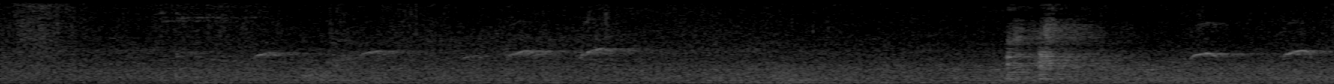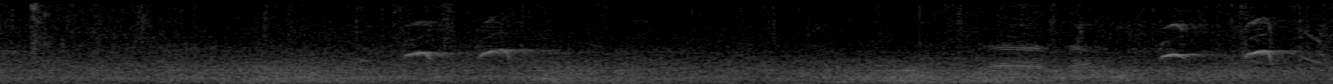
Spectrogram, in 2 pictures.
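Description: Small birds chirping, short high calls repeated every second or so, over a steady rushing noise of the bicycle ride.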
